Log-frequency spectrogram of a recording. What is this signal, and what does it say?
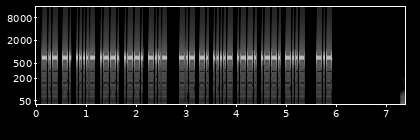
Morse code, heard as a keyed tone, about 32 wpm, 700 Hz. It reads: KN4PPX KN4PPX K
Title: Speed-Racing Common QSO Phrases - 35wpm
